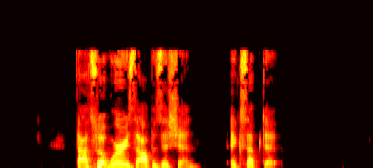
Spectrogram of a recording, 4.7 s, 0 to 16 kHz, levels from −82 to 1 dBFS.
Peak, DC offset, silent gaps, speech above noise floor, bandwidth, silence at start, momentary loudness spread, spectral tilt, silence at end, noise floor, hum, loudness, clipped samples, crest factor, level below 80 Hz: 0 dBFS; under 0.1%; none; over 74 dB; 12 kHz; 0.95 s; 14 LU; -1 dB/octave; 1.2 s; under -90 dBFS; none; -16 LUFS; under 0.1%; 18 dB; -72 dBFS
